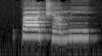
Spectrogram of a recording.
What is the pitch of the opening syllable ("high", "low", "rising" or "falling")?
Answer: high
